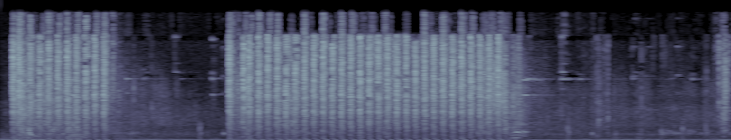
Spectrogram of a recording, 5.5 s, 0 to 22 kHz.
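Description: Rapid automatic gunfire in The Division 2 video game, fired in long, loud sustained bursts with brief pauses between them and a steady low engine-like hum underneath.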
